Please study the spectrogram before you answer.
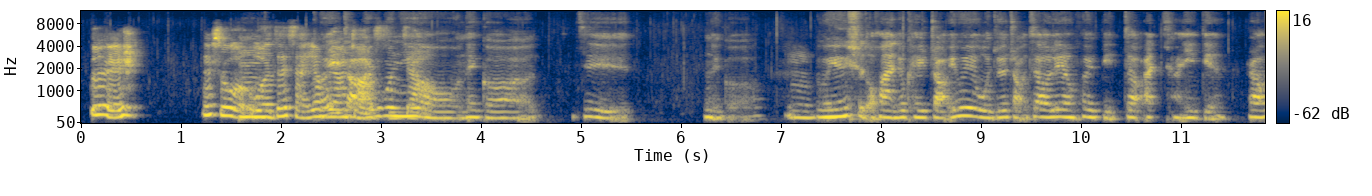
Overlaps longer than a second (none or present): present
